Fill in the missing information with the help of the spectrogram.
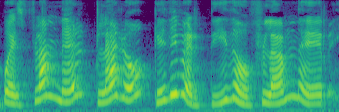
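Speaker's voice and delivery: put-on high, loud childish answer; birthday girl naming her fish; little girl voice. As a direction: chirp it like a proud kid. Girl voice again.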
